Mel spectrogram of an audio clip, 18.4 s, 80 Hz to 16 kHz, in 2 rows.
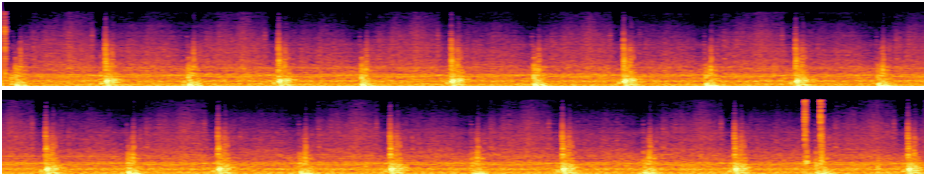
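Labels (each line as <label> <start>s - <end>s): A car engine rumbles deeply and dully. 0.0s - 18.4s
Car windshield wipers moving back and forth steadily and rhythmically with a low pitch. 0.0s - 18.4s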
